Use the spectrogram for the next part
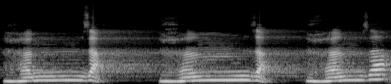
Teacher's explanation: حمزہ اور ہا ان دونوں کا مخرج ایک ہے یعنی حلق کا نیچے والا حصہ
